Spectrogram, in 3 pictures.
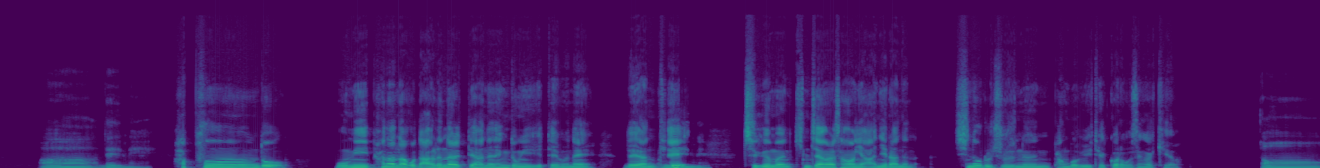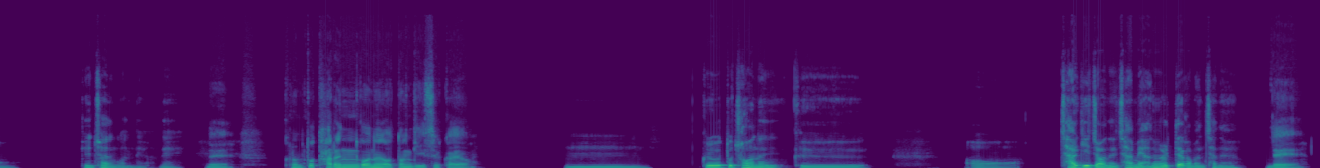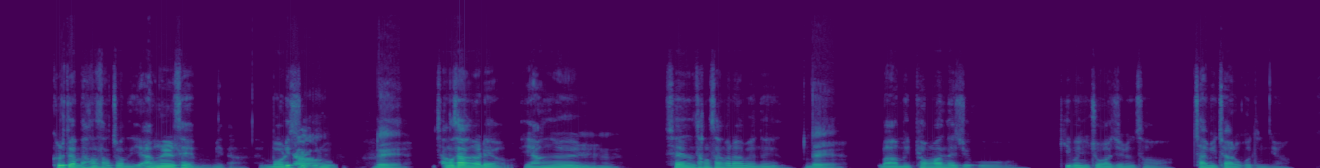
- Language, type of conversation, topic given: Korean, unstructured, 좋은 감정을 키우기 위해 매일 실천하는 작은 습관이 있으신가요?
- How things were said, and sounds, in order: other background noise; tapping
